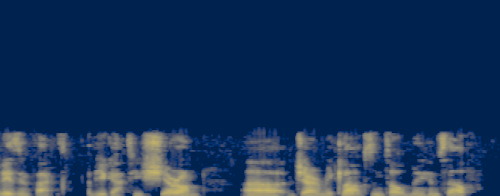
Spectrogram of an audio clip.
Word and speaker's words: Chiron: video uh i named this car incorrectly i pronounced it bugatti chiron it is in fact a bugatti chiron jeremy clarkson told me himself so the bugatti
